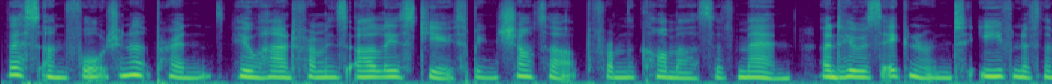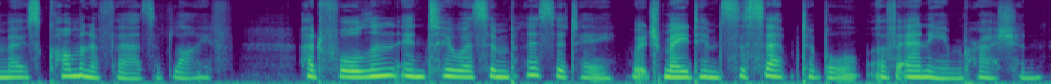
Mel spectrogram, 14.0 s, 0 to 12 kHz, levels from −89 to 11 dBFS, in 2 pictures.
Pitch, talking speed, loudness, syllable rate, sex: 200 Hz, 175 wpm, -18 LUFS, 5.0 syllables/s, female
